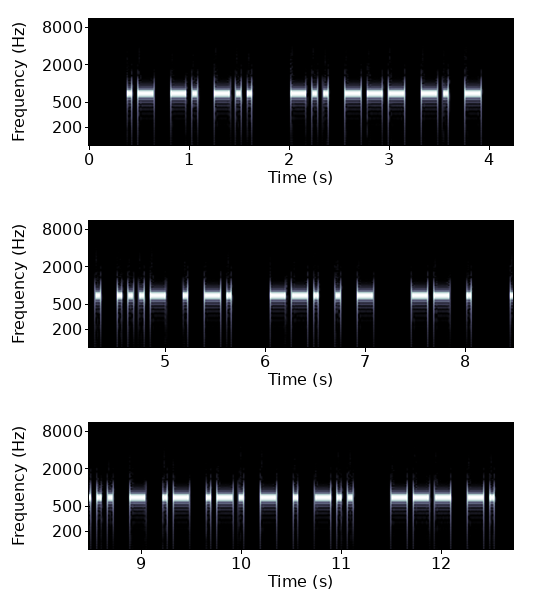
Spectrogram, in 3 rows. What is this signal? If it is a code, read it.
Morse code, heard as a keyed tone, about 22 wpm, 700 Hz. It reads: AND DONT EVEN GET ME STARTED ON
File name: practice / 22wpm / Sets of 8 Words - 22wpm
